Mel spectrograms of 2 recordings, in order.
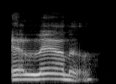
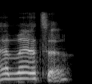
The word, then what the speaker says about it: Atlanta: So, but true be like, if you know, it's Atlanta. And how I know she said it right, because she rhymed it with Savannah.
